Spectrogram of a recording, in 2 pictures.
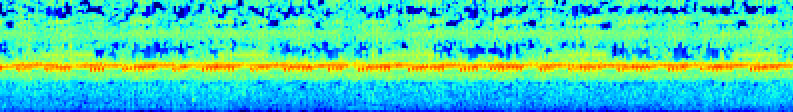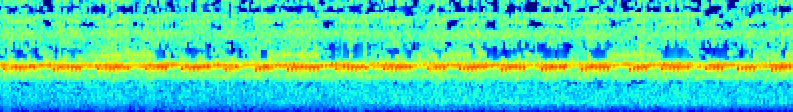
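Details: Steady high insect chirring with fine rapid pulsing, a continuous shrill band lasting the whole stretch, with a faint low hum early on.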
